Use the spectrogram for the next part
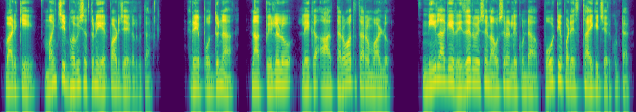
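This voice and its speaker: A man's voice: mid-range voice, no echo, studio quality, natural voice. A man voicing an outspoken young woman teacher in an audio storybook, earnest and turning heated. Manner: earnest, rising to heated protest.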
